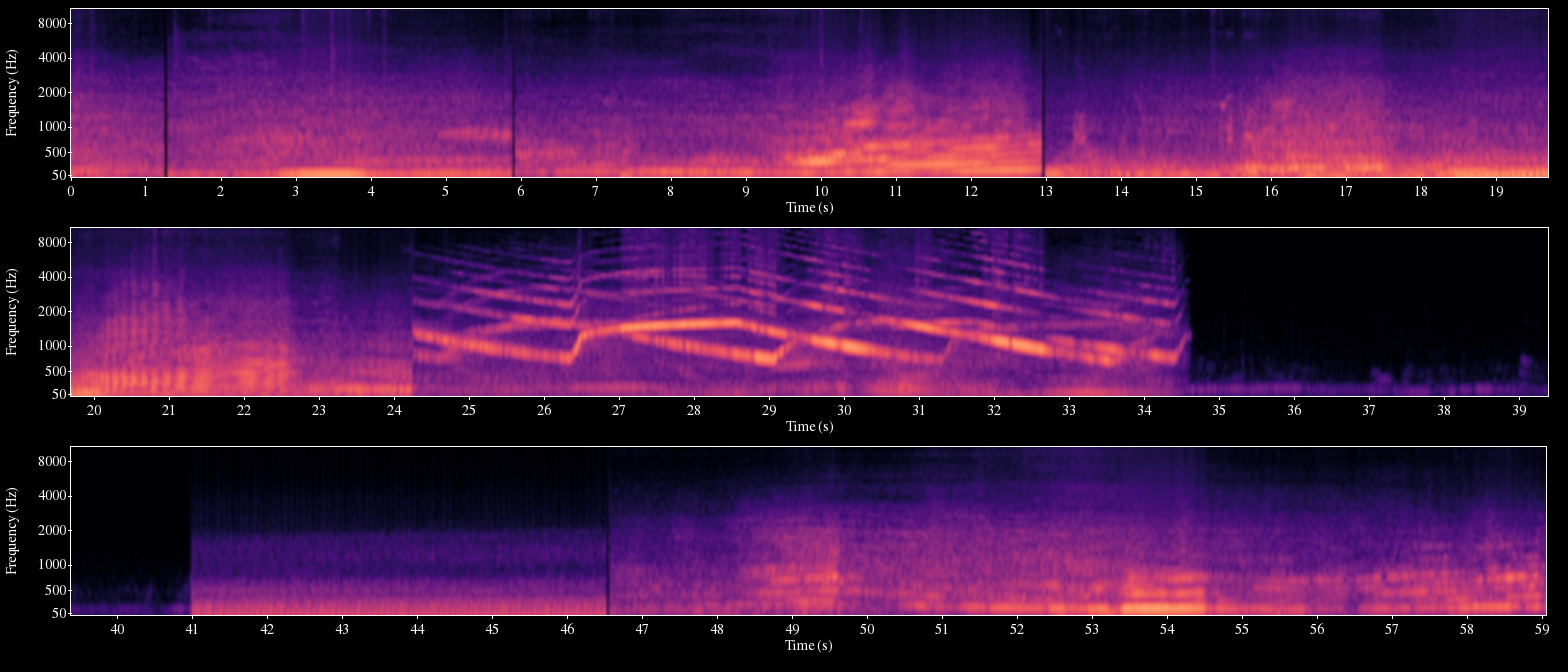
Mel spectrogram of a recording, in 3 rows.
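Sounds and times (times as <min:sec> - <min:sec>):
car engines revving: 0:00.0 - 0:36.6, 0:40.9 - 0:59.0
police siren wailing: 0:04.6 - 0:05.9, 0:24.2 - 0:34.6.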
